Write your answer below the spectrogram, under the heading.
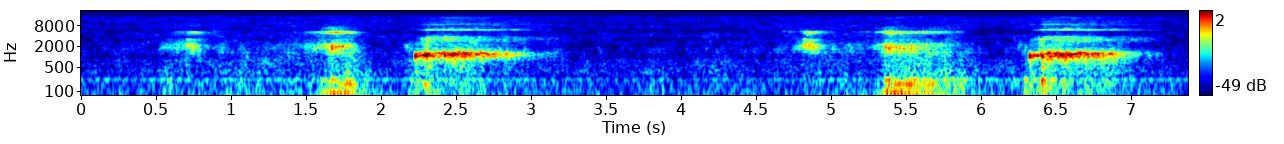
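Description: Two slow breath cycles with a rattling snore on each in-breath and a softer breath out; ordinary snoring during sleep.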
